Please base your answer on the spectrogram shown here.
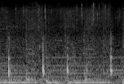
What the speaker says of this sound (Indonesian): Jadi cukup ditekan-tekan seperti ini nasinya.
